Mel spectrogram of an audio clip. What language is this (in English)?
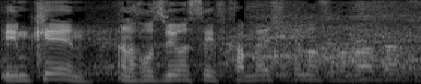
Hebrew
